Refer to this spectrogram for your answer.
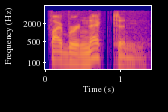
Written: fibronectin

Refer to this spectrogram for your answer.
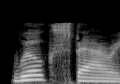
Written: wilkes barre

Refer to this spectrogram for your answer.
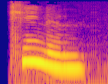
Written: keenan

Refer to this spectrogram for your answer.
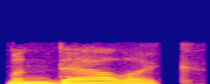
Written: mandalic

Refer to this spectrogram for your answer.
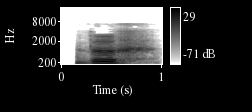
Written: buch

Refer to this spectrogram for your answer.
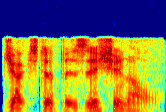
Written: juxtapositional

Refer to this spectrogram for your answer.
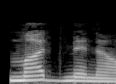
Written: mudminnow

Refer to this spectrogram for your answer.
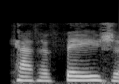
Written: cataphasia

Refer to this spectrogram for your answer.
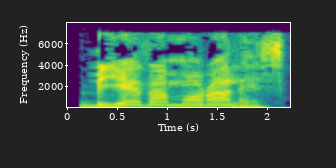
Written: villeda morales

